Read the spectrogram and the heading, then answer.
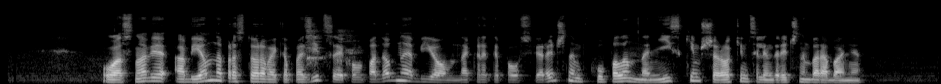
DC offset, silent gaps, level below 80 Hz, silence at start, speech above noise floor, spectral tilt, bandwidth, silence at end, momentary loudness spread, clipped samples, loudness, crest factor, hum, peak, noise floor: under 0.1%; none; -66 dBFS; 1.05 s; 39 dB; -5 dB/octave; 11.5 kHz; 0.8 s; 10 LU; under 0.1%; -23 LUFS; 22 dB; none; -2 dBFS; -62 dBFS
